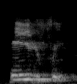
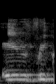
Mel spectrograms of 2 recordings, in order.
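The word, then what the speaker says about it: Ælfric: Saxon poet এর নাম, এইলফ্রিক। এই যে এইলফ্রিক অফ দ্য এনশিয়েন্ট, দেখবে এইলফ্রিক নামটা যখন লেখা হয় ইংলিশে, এই এ ই এই দুটো শব্দ একসঙ্গে উচ্চারণ করা হয়।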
